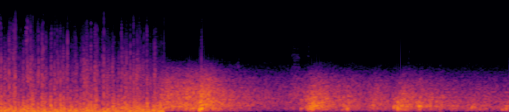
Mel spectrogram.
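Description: Wind buffeting the microphone, then, after an abrupt change in the sound about two and a half seconds in, a sharp clap of thunder followed by low rolling rumbles that swell twice.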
